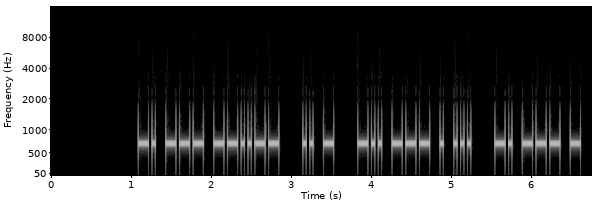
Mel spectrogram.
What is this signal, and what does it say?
Morse code, heard as a keyed tone, about 28 wpm, 700 Hz. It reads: NO, IT DOES NOT
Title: Sentences from Top 1000 Words 28wpm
